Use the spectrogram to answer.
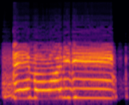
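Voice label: enemy detected, mood high, French; War Thunder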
